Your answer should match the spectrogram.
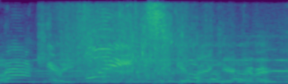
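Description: Eerie film soundtrack: a steady low drone with many short wavering, voice-like cries layered over it.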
